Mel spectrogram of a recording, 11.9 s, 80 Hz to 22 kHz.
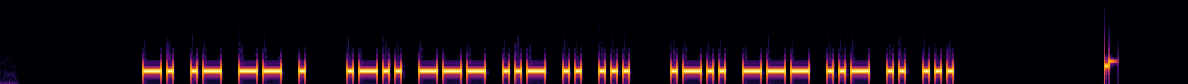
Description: Morse code, heard as a keyed tone, about 20 wpm, 700 Hz. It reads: NAME LOUIS LOUIS
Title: K1USN SST QSO Practice 20wpm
